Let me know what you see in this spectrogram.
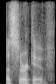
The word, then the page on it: assertive: American English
